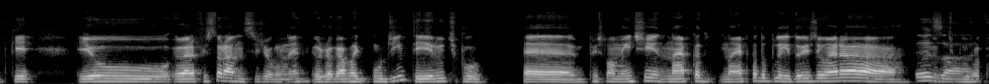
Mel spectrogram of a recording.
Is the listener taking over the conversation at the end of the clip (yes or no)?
no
